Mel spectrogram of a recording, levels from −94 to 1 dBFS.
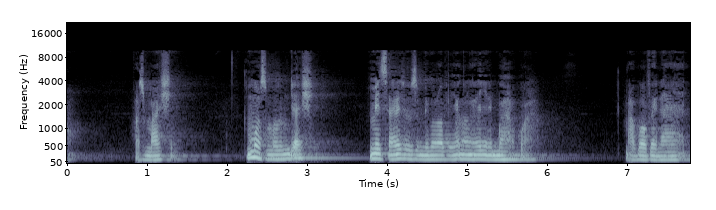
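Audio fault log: Throughout: AAC compression, likely AAC-LC. The speech sounds dull, with nothing above 9.7 kHz, and sibilants carry a plainly audible warbling fizz. Unlike a clean low-pass filter, the remaining bands sound patchy and smeared from coarse quantisation, which fits a bitrate near 32 kbps.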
